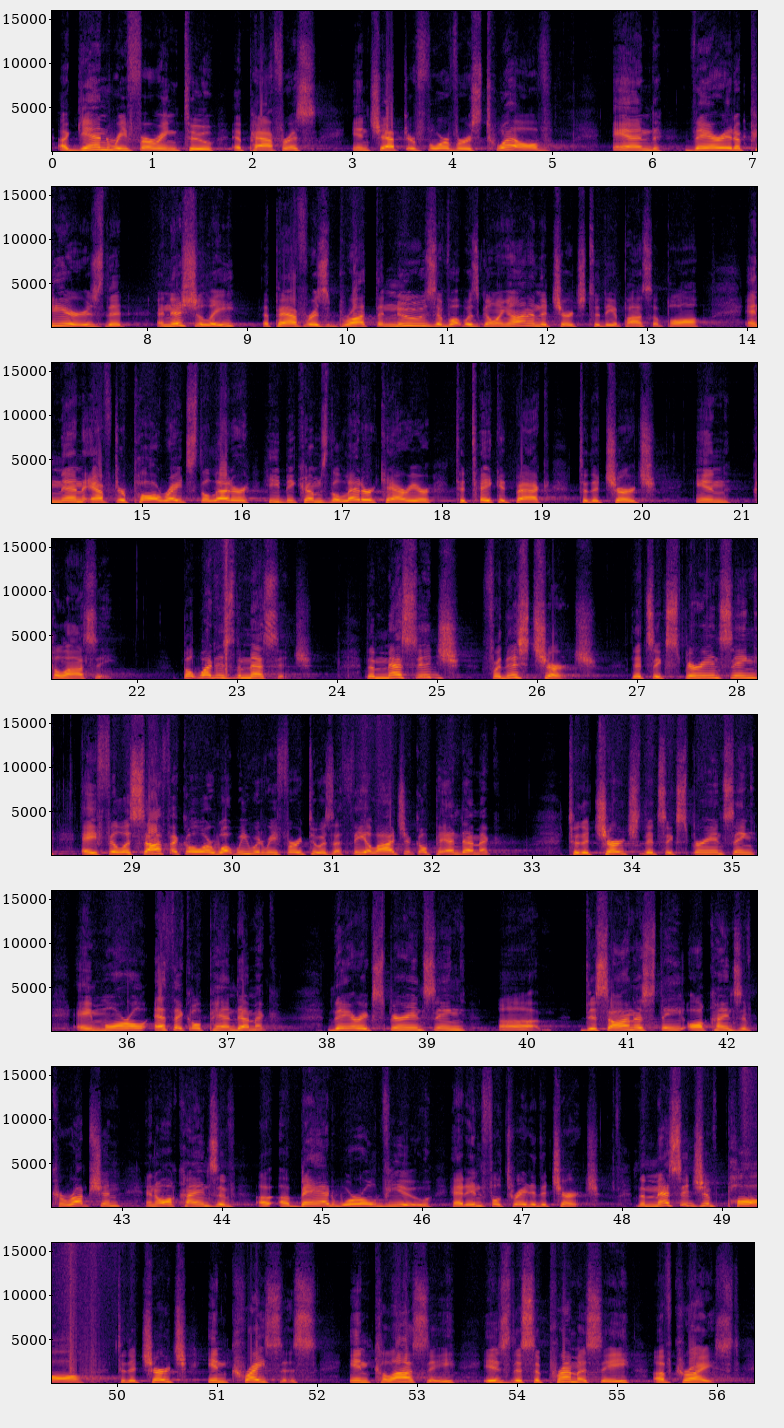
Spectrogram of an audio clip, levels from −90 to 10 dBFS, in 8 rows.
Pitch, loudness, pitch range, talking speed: 195 Hz, -21 LUFS, 175-220 Hz, 130 wpm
